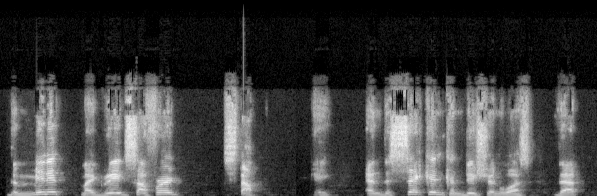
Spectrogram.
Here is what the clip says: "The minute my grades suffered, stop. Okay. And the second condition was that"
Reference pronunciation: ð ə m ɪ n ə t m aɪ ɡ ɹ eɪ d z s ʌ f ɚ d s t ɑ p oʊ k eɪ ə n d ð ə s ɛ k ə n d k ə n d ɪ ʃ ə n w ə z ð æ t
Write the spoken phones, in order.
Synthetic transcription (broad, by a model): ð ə m ɪ n ə t m aɪ ɡ ɹ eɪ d s ʌ f ɚ d s t ɑ p oʊ k eɪ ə n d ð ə s ɛ k ə n d k ə n d ɪ ʃ ə n w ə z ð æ t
